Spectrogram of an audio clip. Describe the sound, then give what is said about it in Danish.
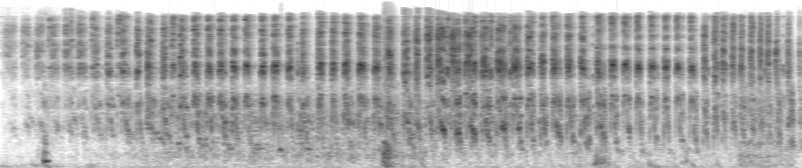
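Two American red squirrels fighting, producing a rapid, raspy chatter of dense pulses that runs steadily for the whole stretch, loud, with no voices. “Det er to amerikanske røde æren, der slås.”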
